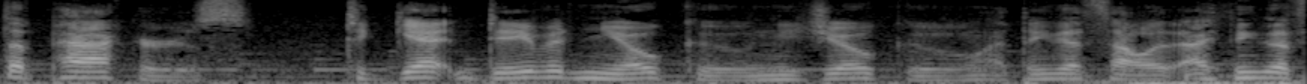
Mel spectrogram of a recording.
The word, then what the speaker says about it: Njoku: And then at the end, you trade with the Packers to get David Njoku. I think that's how his name is pronounced, Njoku. They actually say both letters, which is surprising.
